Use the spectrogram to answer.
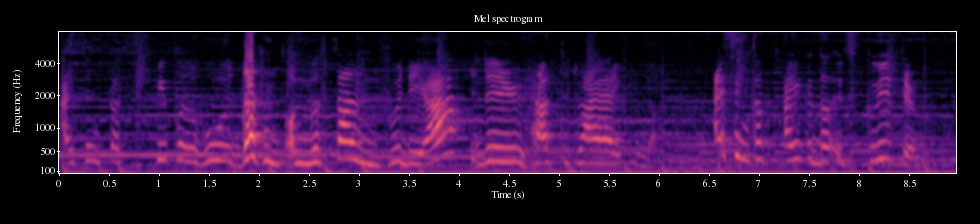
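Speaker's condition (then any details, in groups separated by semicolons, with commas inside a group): Cerebral palsy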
